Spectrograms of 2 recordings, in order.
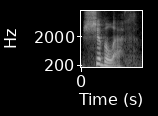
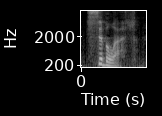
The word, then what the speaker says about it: Shibboleth: If the man said, "No, I'm not," they would tell him to say, "Shibboleth." If he was from Ephraim, he would say, "Sibboleth," because people from Ephraim cannot pronounce the word correctly.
